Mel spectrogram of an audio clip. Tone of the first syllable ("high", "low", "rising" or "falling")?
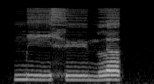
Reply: low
